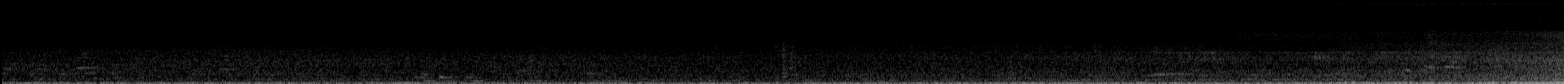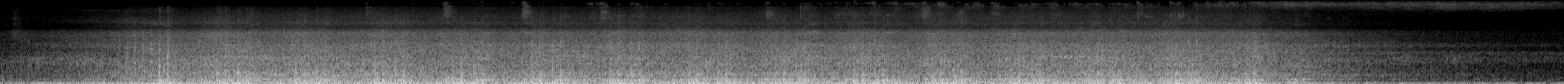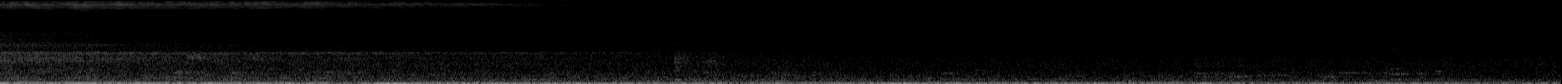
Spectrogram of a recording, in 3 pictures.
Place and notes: rudolstadt, station, ICE passing
At the station. The sound of an Intercity Train passing by. Unfortunately for the citizen of Rudolstadt the Intercity Trains don stop here but only drive thru the station..
soundmap d - topographic field recordings and social ambiences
